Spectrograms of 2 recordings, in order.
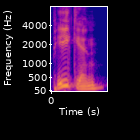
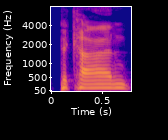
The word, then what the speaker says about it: pecan: Pumpkin pie is my number one for sure, but pecan pie is the only pie that you can pronounce, I think, three different ways. Yeah, peacin for sure is one. Yep. Pecan. Pean.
